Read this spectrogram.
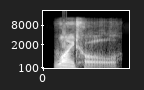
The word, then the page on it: Whitehall: British English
